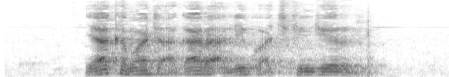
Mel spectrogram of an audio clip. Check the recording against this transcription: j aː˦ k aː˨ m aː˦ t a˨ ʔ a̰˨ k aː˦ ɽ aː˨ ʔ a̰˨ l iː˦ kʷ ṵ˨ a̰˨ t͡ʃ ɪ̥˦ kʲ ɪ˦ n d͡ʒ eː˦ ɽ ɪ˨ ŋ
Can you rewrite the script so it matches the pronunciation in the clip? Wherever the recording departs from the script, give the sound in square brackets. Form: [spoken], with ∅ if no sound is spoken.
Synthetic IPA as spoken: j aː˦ k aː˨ m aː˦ t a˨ ʔ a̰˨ [kʼ] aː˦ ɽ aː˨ ʔ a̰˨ l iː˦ kʷ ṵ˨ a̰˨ t͡ʃ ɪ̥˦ kʲ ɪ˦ n d͡ʒ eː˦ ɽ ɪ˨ ŋ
